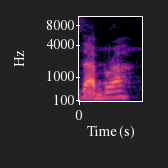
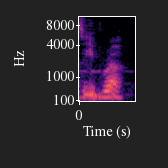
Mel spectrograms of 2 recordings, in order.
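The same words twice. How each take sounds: First: It is said with a British accent. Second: It is said with an American accent. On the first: This is how the child says it. "he still says zebra" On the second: This is the usual local way to say it. "instead of zebra"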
